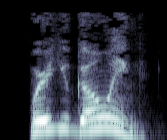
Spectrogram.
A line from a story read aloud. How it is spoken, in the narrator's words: Kira screamed at me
